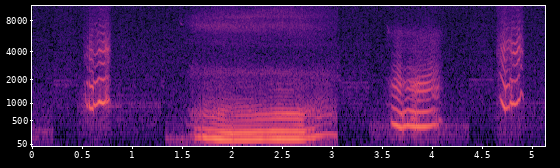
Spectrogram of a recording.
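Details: Sped-up snoring of a sleeping cat, five times faster and fart-like: a brief squeak, then a long, low, rasping buzz with rich harmonics, another falling squeal and a final short chirp.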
